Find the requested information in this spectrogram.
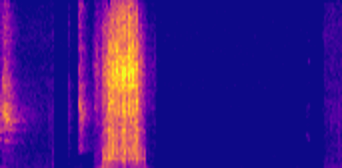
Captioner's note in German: Geräusch eines elektrischen Lichtbogens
